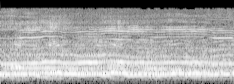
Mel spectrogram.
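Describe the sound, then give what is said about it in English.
Several voices imitate howling in unison, holding long, wavering, mid-pitched tones that glide up and down for about two seconds without words. “I know what we could do. We could howl. Oh, all right. Can we practice that?”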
